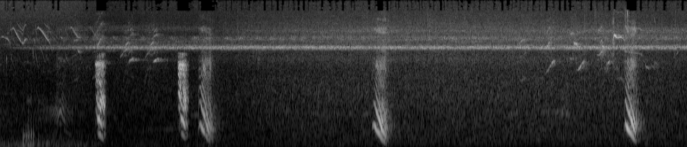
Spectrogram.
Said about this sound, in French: On envoyait des, des cris de, bébés bébé caïman noir et elle ne fait pas de différence et elle réagit comme s'il s'agissait de cris de bébé Orénoque.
